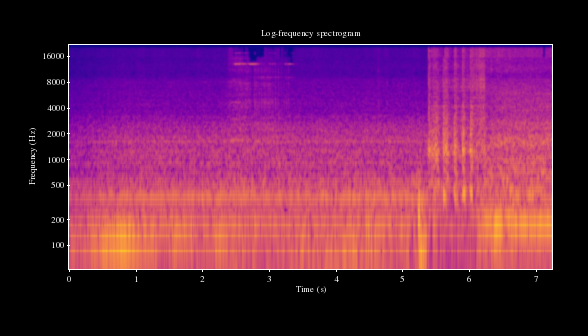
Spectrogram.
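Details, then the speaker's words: Toyota Vios gasoline engine after fixing the failed hose: short cranking, fires on the first click and settles to a smooth idle; injectors and coils fine, normal start. "Bingo. Yan. One click. Soba lang dahil hindi sira ang motor. Yung hose lang ang bumigay. Yan one click."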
